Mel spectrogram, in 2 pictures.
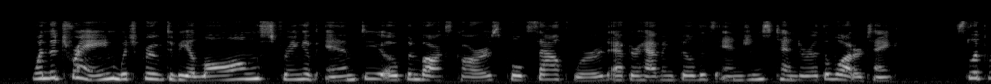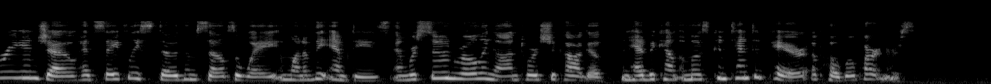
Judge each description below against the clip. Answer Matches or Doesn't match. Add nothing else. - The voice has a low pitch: Doesn't match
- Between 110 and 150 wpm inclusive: Doesn't match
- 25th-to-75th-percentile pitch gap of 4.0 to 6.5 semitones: Matches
